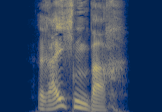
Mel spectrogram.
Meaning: 1. a municipality of Saxony, Germany 2. a municipality of Rhineland-Palatinate, Germany 3. a municipality of Thuringia, Germany 4. a German surname
- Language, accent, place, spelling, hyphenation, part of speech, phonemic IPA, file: German, Germany, Berlin, Reichenbach, Rei‧chen‧bach, proper noun, /ˈʁaɪ̯çn̩ˌbaχ/, De-Reichenbach.ogg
